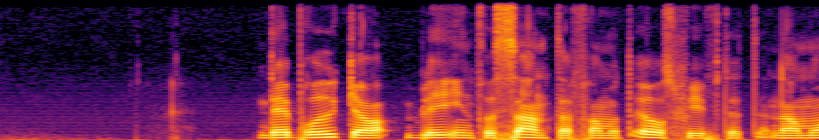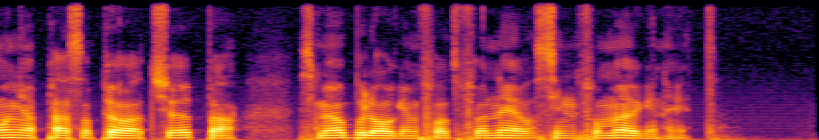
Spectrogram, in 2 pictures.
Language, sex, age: Swedish, male, 23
